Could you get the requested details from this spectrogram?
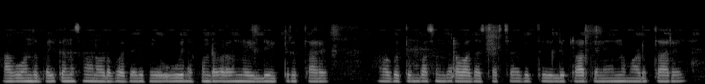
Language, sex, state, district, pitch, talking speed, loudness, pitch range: Kannada, male, Karnataka, Mysore, 145 Hz, 125 wpm, -36 LUFS, 140-145 Hz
